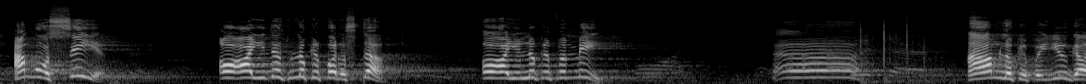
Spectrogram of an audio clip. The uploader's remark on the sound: During Sunday morning service on May 7, 2017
